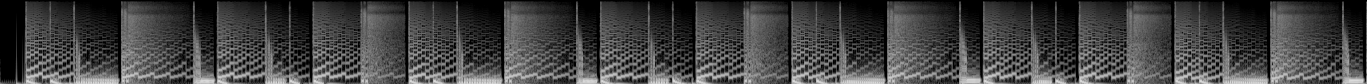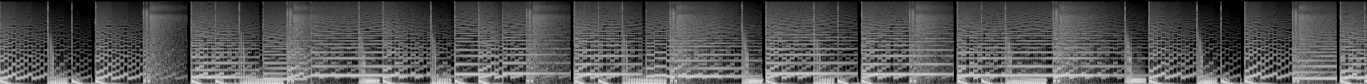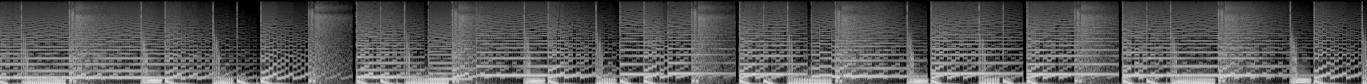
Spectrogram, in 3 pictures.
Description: Classical, CSG8580; CSG8580R5

